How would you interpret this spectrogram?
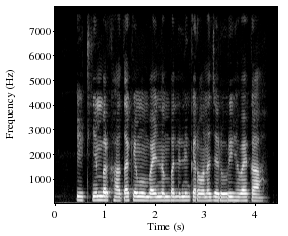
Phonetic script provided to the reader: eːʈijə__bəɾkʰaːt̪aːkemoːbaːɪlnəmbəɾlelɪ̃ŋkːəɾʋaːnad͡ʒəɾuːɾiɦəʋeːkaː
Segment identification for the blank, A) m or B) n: A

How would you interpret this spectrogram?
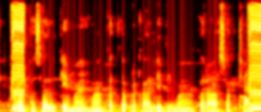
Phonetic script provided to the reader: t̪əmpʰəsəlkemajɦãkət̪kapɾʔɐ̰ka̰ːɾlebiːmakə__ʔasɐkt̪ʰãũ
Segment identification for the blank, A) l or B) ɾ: B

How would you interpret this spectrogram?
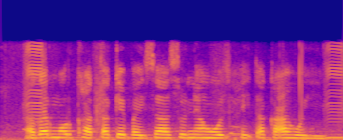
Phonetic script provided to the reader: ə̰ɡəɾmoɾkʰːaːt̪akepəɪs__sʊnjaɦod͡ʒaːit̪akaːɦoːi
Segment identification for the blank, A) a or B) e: A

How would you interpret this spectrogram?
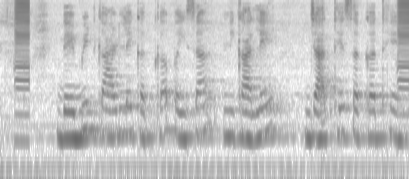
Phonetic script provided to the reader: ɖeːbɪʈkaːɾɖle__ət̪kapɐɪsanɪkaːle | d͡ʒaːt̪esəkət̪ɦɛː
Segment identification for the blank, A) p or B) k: B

